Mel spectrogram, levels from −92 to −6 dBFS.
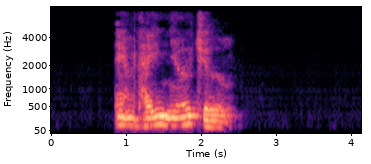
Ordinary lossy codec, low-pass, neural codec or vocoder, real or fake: MP3, 48 kbps; 7.2 kHz; codec, 16 kHz, 4 kbps, FreqCodec, smaller model; fake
